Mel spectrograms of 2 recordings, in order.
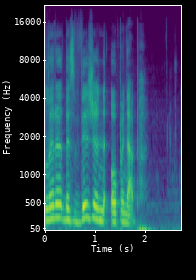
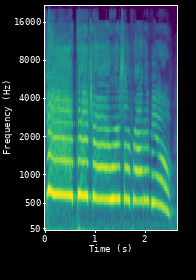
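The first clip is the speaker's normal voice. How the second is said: very high, loud, squealing cheer; cheering angels; 12 dB louder, slower than usual. Retold or imitated. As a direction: scream with joy like a crowd of fans. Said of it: "started screaming and clapping and cheering".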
